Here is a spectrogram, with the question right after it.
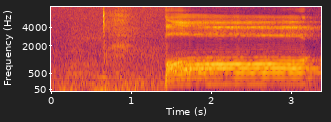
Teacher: Ta, tapi harakatnya fathah, jangan to.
